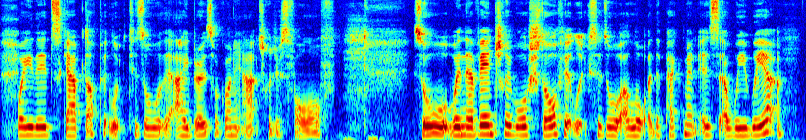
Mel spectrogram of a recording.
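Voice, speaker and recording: Speaking at a very fast pace, a woman talks in a strong Glaswegian accent. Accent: thick Glaswegian. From Scotland, Glasgow. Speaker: makeup artist. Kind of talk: tutorial and story time. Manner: casual, chatty.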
